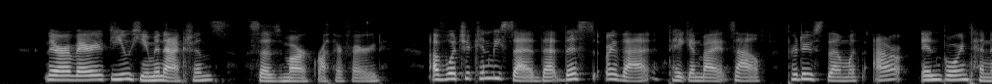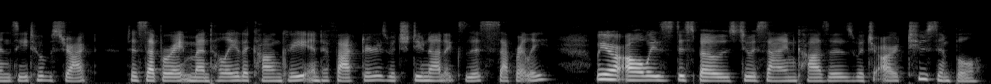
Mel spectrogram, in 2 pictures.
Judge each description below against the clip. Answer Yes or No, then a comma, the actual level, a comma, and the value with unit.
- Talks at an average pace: Yes, average, 160 wpm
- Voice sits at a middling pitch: Yes, medium, 180 Hz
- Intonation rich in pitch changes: No, average, 3.8 semitones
